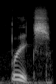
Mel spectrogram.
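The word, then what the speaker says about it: barriques: how that's pronounced and apparently it's pronounced breaks which basically means barrels okay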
